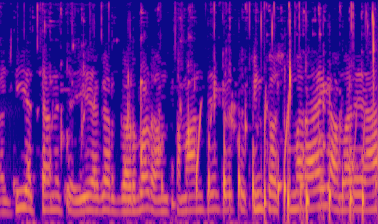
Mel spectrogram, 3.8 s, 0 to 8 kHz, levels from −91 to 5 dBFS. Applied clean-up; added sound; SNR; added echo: classical method spectral subtraction.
